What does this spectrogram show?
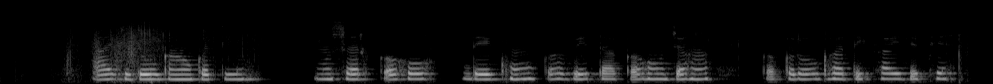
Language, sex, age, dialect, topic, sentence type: Chhattisgarhi, male, 56-60, Northern/Bhandar, agriculture, statement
